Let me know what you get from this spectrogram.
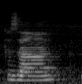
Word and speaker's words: Kazan: Kazan.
